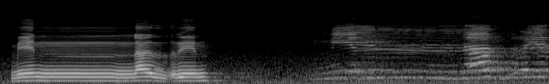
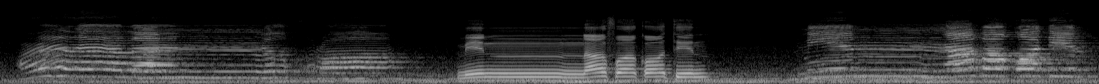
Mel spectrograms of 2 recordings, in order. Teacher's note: sama-sama dibaca dengung selama tiga harakat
